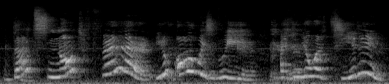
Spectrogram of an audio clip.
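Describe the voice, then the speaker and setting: Mischievous elderly Cuban mother, woman performer, very high pitch, stage reading, distant roomy sound. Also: wildly swooping pitch, a little slow, a bit bright, exaggerated voice. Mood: mock complaining. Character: playful, sociable old Cuban mother, mischievous. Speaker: student actor in a dramatic reading. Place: echoey room at a live performance. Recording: roomy, distant mic, faint noise.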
